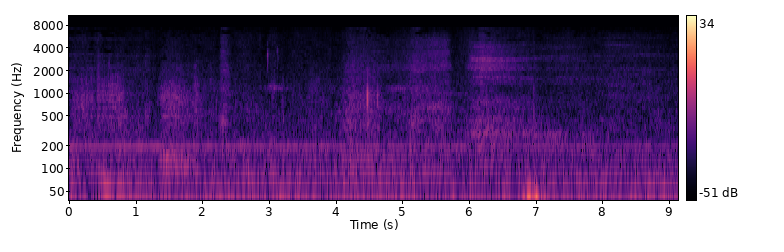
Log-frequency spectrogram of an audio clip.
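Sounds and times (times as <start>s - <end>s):
faint steady hum: 0.0s - 9.1s
slow deep breathing in and out: 4.0s - 9.1s.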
